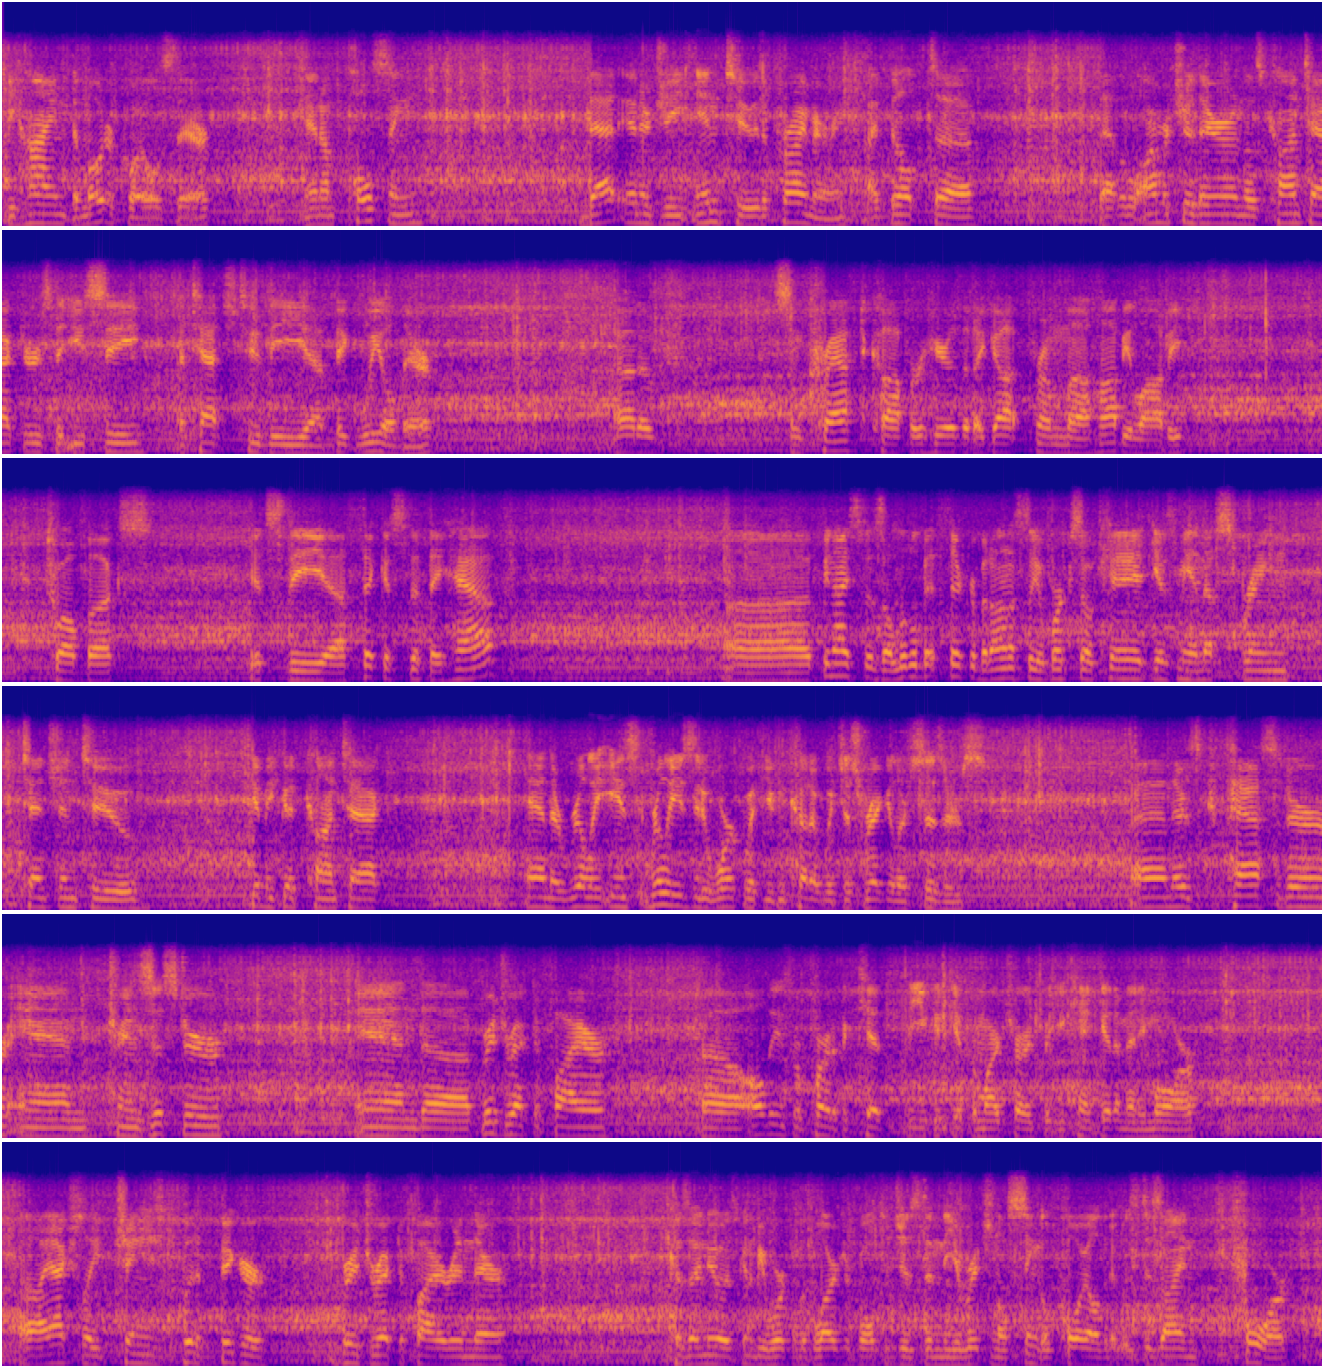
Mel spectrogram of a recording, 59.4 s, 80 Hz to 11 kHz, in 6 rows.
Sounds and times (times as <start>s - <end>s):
Speech: 0.0s - 1.6s, 2.2s - 3.2s, 4.3s - 7.4s, 8.2s - 13.2s, 14.5s - 15.0s, 15.7s - 18.8s, 20.1s - 21.0s, 21.6s - 23.6s, 25.2s - 30.8s, 31.5s - 32.6s, 33.6s - 37.2s, 38.2s - 41.3s, 42.2s - 44.2s, 44.8s - 48.6s, 49.6s - 53.4s, 54.5s - 59.2s.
